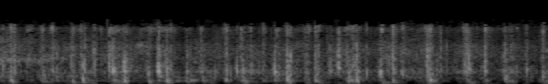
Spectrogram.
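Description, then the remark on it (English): Harnessed horses' hooves clip-clop in a quick, steady rhythm, fairly loud, with the rattle and creak of the wooden wagon they pull rolling along underneath. “So quickly, another wagon is found and the horses harnessed.”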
